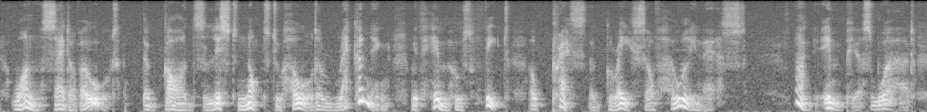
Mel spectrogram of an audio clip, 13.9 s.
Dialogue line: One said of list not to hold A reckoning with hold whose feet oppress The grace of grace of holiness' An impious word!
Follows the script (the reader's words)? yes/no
no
